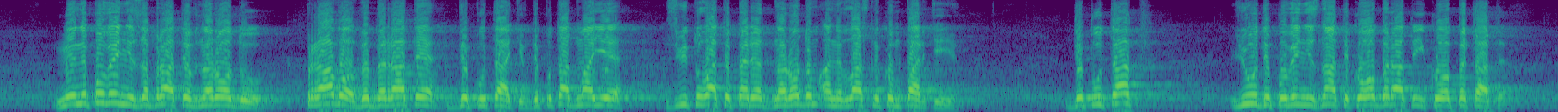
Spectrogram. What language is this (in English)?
Ukrainian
